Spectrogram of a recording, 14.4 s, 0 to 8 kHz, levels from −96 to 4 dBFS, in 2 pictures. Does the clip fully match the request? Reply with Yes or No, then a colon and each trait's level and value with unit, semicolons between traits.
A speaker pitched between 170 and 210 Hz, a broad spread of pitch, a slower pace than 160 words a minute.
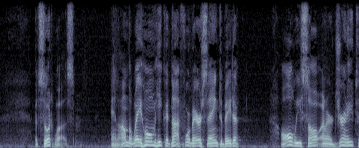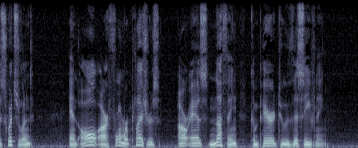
No: low, 135 Hz; wide, 6.3 semitones; average, 150 wpm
